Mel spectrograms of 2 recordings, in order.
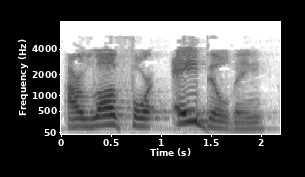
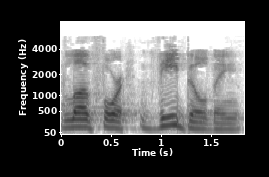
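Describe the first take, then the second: First: "a" said as a full, weighted "ay"; stress on A. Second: "the" said as a weighted "thee"; single out "the" as THEE before building; stress on THE. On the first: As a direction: lean on the article "a". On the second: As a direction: lean on the article "the", quieter overall. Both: Real, not acted. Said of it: "don't miss this now".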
